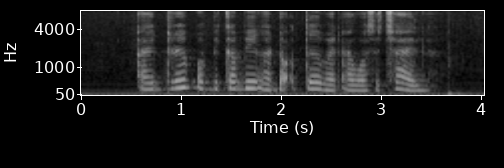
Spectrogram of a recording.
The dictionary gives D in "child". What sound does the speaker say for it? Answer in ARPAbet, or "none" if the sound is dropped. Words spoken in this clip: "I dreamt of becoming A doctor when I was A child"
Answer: D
